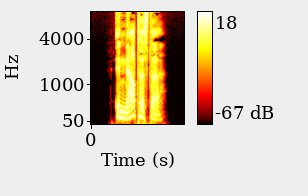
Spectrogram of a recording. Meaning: inflection of inert: 1. strong/mixed nominative/accusative feminine singular superlative degree 2. strong nominative/accusative plural superlative degree
- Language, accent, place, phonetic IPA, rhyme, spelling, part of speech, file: German, Germany, Berlin, [iˈnɛʁtəstə], -ɛʁtəstə, inerteste, adjective, De-inerteste.ogg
